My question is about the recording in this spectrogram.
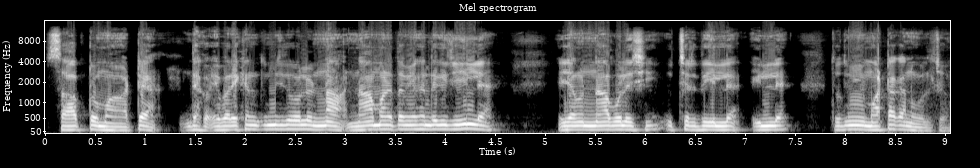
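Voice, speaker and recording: A man's voice: mid-range voice, little pitch movement, fast, mellow, clean tone, dry recording. A man teaching a spoken language lesson, explaining phrase by phrase and often checking in with his listeners.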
